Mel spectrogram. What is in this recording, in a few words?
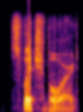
"switchboard", American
